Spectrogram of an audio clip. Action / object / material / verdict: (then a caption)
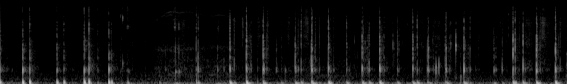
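tap / small aluminium tin with lid / aluminium / none. A small, hollow, round silver aluminium tin with its lid on is held up in both hands and tapped fast with fingertips and nails on the lid and rim. The result is a rapid, uneven stream of short, dry taps with deep, hollow thumps and bright clicky edges, each dying away almost instantly.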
